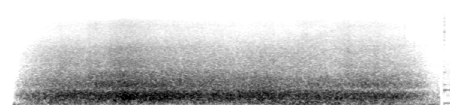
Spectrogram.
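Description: A steady rushing noise, full and deep, rises in over the first half second and holds. It fades away near the end, then stops abruptly.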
